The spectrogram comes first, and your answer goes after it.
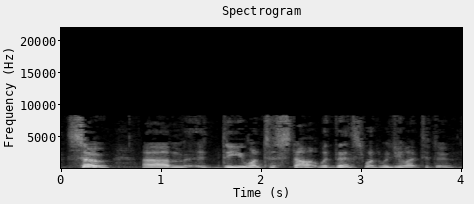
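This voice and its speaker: A man with a husky voice at an average pitch hosts a talk show. He chats casually and without a script, rambling and often stammering back to restart a phrase. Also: lively intonation, unhurried. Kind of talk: casual unscripted chat.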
